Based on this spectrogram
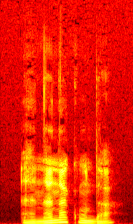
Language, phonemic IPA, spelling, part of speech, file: French, /a.na.kɔ̃.da/, anaconda, noun, Fr-anaconda.ogg
- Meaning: anaconda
